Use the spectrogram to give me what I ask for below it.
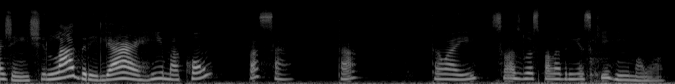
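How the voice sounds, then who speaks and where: A woman's voice: on the high side, gravelly. A young woman teacher with a Brazilian Portuguese accent, patiently going over homework in a recorded class and often checking in with "tá?". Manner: patient, ends phrases with "tá?", syllables drawn out. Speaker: primary school teacher.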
